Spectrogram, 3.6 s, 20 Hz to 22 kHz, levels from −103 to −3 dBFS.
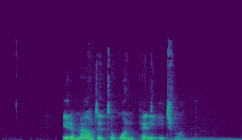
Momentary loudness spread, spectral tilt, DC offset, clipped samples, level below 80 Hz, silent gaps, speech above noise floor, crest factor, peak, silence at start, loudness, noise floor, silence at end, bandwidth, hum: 9 LU; -5.5 dB/octave; under 0.1%; under 0.1%; -76 dBFS; none; 27 dB; 20 dB; -20 dBFS; 0.95 s; -37 LUFS; -64 dBFS; 0.85 s; 15 kHz; none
